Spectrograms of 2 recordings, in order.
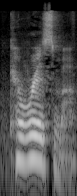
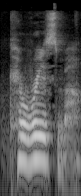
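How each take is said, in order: First: It is stressed on the second syllable. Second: The same.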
